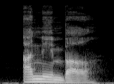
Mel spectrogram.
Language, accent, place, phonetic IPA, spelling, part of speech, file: German, Germany, Berlin, [ˈanneːmbaːɐ̯], annehmbar, adjective, De-annehmbar.ogg
- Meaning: acceptable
